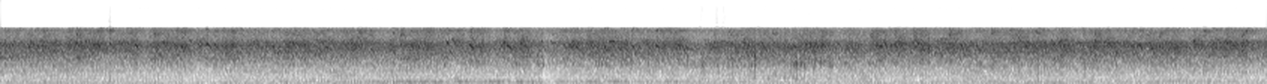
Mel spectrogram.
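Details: Noisy jackdaw gathering heard from several streets off; countless overlapping harsh chattering notes form a steady roar, briefly dipping around the middle.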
